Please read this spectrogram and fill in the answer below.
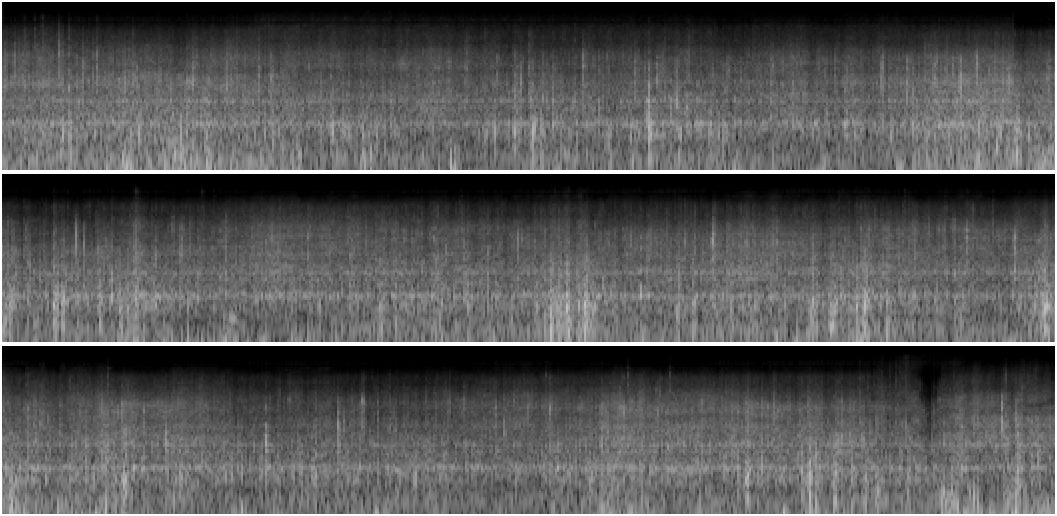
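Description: Wind buffeting the microphone over the rumble of bicycle tyres rolling on a gravel and sand track, a steady jostling noise with no pauses.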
